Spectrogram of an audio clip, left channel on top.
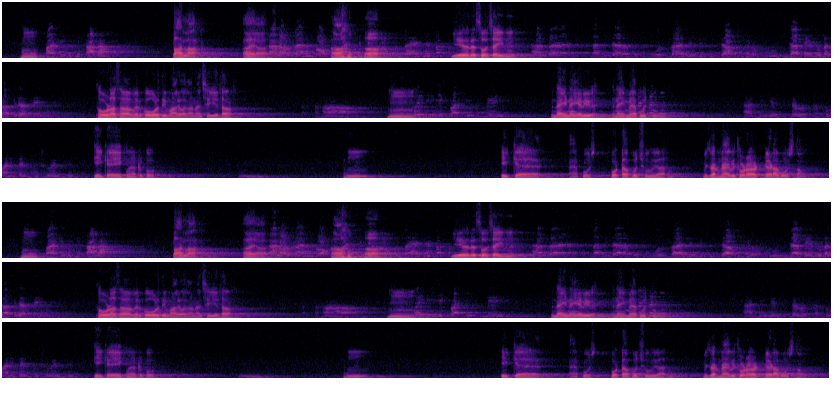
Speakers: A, on the left; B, on the left.
A: हम्म
B: पार्टी में की ताला
A: ताला आ यार
B: ताला होता है ना लॉक
A: हाँ
B: होता है
A: हाँ
B: <laughs> लॉक होता है <laughs>
A: ये मैंने सोचा
B: वो देखो
A: ही नहीं
B: ना कुछ खाता है ना बेचारा कुछ बोलता है फिर भी चुपचाप वो घर वो जाते हैं तो लगा के जाते हैं हम
A: थोड़ा सा मेरे को और दिमाग लगाना चाहिए था
B: हाँ
A: हम्म
B: कोई नहीं एक पार्टी मेरी
A: नहीं नहीं
B: हो गई
A: अभी
B: <laughs>
A: नहीं मैं पूछूंगा
B: हाँ ठीक है चलो अब तुम्हारी टर्न पूछो मेरे से
A: ठीक है एक मिनट रुको
B: हम्म हम्म,
A: हम्म, ठीक है मैं पूछ छोटा पूछूं यार इस बार मैं भी थोड़ा टेढ़ा पूछता हूँ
